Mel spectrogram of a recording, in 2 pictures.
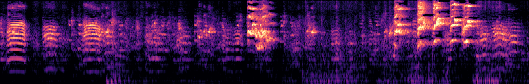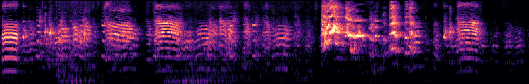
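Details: Colony of zebra finches kept together with other small finches: a dense chatter of short nasal, harmonic calls from many birds overlapping throughout, with wing flutters and low thumps of birds moving about.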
